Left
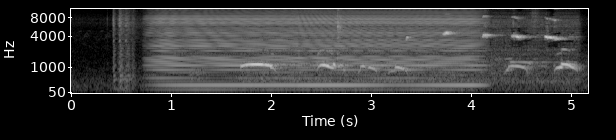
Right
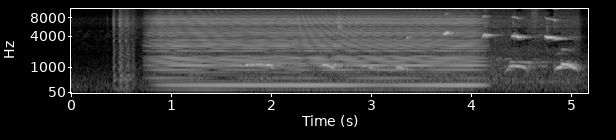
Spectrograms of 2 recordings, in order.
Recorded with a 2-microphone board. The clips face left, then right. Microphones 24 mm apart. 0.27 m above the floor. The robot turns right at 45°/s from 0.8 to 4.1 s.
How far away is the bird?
About 0.8 m.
